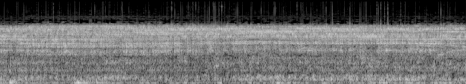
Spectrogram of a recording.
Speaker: Hey YouTube, this is what a bad power steering pump sounds like. A bad bearing inside the power steering pump. It's very noisy.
